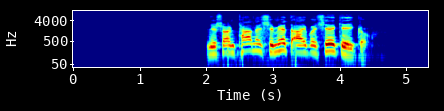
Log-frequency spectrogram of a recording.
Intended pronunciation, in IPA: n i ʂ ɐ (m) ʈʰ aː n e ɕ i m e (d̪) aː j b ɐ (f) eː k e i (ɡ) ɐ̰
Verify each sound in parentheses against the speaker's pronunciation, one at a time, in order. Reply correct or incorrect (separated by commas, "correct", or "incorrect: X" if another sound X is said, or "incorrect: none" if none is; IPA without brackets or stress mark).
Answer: incorrect: ɳ, incorrect: t̪, incorrect: ɕ, incorrect: k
